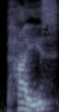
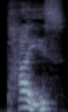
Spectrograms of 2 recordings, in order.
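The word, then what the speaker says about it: παΐς: diphthong but it's not this is actually a two syllable word and alpha yota in this word is not a diphthong and so there's a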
